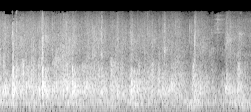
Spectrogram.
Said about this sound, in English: Y'all can clap. It's okay to do that in church.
